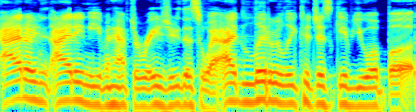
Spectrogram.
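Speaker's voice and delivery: ordinary talk, nothing marked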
